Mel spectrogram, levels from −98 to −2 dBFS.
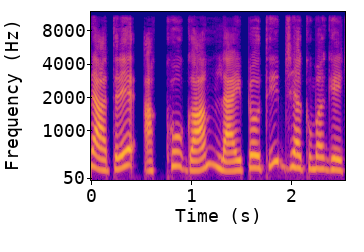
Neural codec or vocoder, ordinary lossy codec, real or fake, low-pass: codec, 24 kHz, 0.9 kbps, WavTokenizer, small release; none; fake; 10.8 kHz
